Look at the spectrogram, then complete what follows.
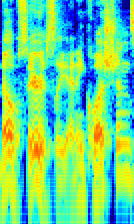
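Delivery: mock straight-faced, deadpan, dead serious delivery. Retelling what a man in a werewolf mask said while the media laughed; deadpan. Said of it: "like, just, like, deadpan".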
